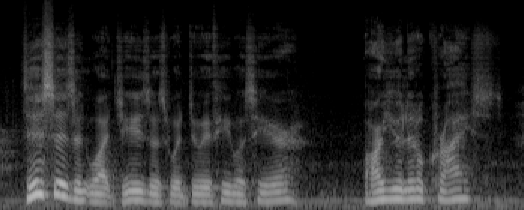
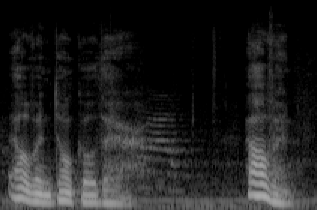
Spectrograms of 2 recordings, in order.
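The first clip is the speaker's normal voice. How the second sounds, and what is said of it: Quiet, small, soft voice. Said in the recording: “in that still small voice”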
